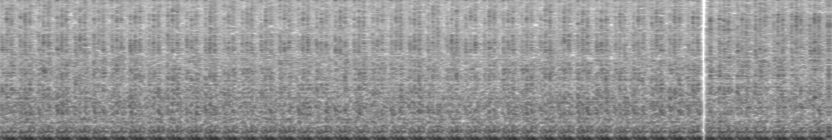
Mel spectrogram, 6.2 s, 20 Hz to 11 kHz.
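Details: 2332cc "Dust Buggy" bug, carbs cleaned and mixture screws set after it ran rough and missed on the cold start. Even, deep chuff at about three and a half pulses per second with no misses or hunting; the air-cooled engine idles steadily: normal.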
